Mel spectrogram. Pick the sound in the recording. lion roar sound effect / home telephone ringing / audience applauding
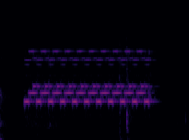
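home telephone ringing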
